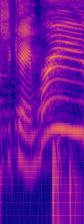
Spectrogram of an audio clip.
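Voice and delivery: loud, high-pitched protesting yell. Retelling a girl's words as police grab her: imitating someone yelling. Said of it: "She started yelling".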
